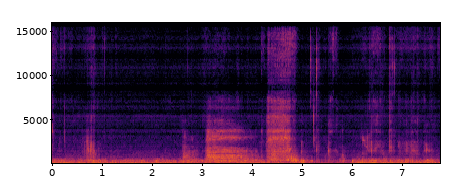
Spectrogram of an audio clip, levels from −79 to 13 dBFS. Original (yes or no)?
no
